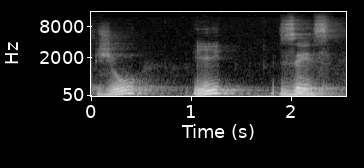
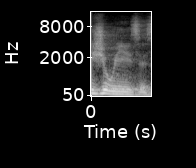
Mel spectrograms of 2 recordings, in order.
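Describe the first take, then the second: First: "Ju, i, zes" in three separate beats; syllable by syllable. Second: Said in the usual way. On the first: Shown as a demonstration. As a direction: split juízes with a pause after each of Ju, i, zes. ("Ju, i, zes" dito pausadamente, sílaba por sílaba) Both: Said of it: "vamos separar em sílabas".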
